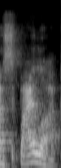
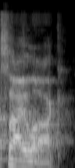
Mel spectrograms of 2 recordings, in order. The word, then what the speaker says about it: Psylocke: uh um lula lulu who was doing uh spylock who's basically the new spy luck right yeah not psylocke as some idiot said psylocke yeah the s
